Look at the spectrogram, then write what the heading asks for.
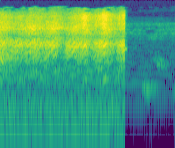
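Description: A magpie cries out in distress with one loud, harsh, rasping screech lasting just over a second, then cuts off abruptly into faint background noise.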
